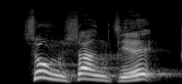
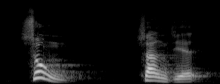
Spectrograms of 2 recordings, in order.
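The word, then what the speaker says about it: Song Shangjie: Sung Shang Jie. This is Mandarin. I'm not Mandarin educated, but I know how to pronounce his name properly. Sung Shang Jie.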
